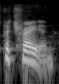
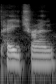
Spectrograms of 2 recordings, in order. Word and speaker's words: Patreon: I always thought it was Patreon. I've always said Patreon, and then okay. you're a patron. It's like the extra sure. E is there. It's really just patron.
